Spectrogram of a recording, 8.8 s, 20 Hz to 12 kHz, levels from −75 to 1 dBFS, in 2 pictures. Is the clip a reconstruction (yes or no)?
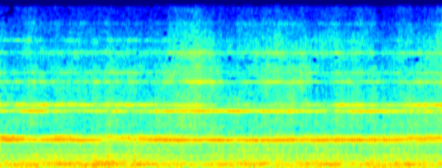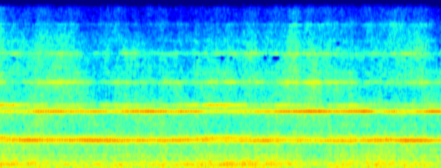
no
